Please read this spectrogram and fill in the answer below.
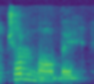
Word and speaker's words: Chornobyl: racismo en ruso es chernóbil y en ucraniano chornobel Así que es un pedido de pronunciarlo toda correcta de hecho Nobel Chernobyl es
